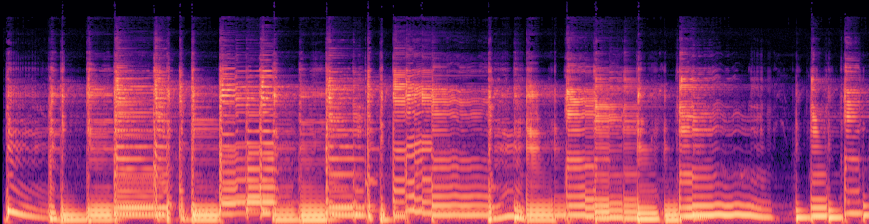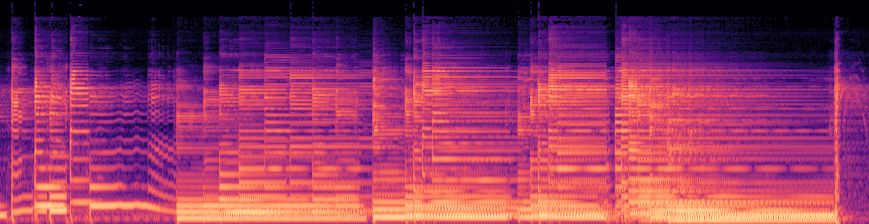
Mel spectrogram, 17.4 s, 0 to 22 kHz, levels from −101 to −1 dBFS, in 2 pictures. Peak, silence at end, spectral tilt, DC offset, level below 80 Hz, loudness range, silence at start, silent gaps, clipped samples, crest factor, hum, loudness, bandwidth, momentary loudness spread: 0 dBFS; 0.2 s; -6 dB/octave; under 0.1%; -28 dBFS; 4 LU; 0.05 s; none; under 0.1%; 12 dB; 50 Hz at -40 dBFS; -13 LUFS; 8.8 kHz; 6 LU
